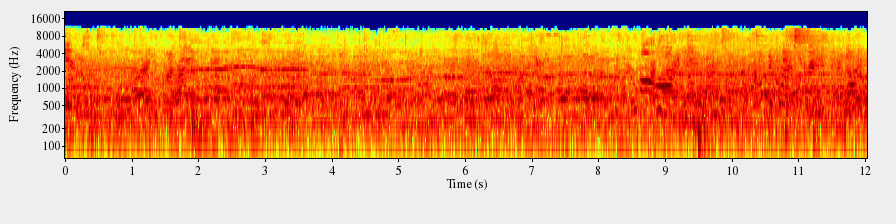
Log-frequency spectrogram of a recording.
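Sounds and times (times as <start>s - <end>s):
crowd chatter: 0.0s - 12.0s
marching band playing: 0.0s - 12.0s.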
